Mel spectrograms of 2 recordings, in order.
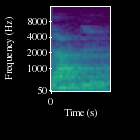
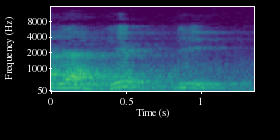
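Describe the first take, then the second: First: The word has a single d and no vowel. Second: The word has an added vowel and doubled d. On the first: The speaker calls it wrong. "bukan yahdi" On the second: The speaker calls it right. "jadi amman amman la yahiddi"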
